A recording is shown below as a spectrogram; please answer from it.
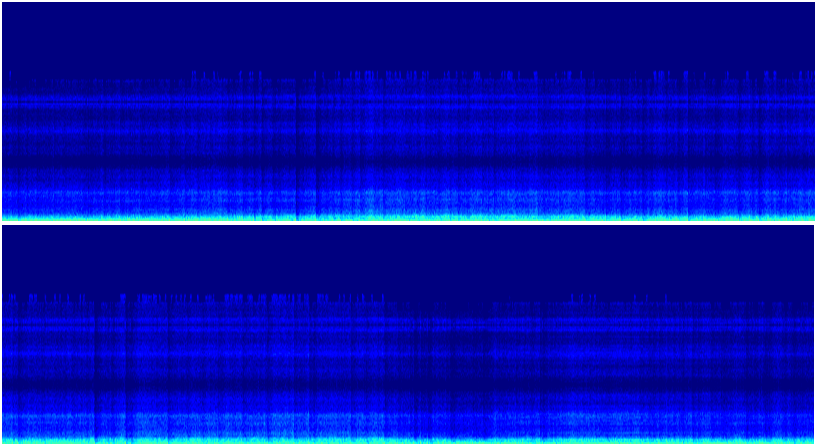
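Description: Sport bike engine running at steady riding revs under a dense rush of wind noise. The engine note changes pitch near the end.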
